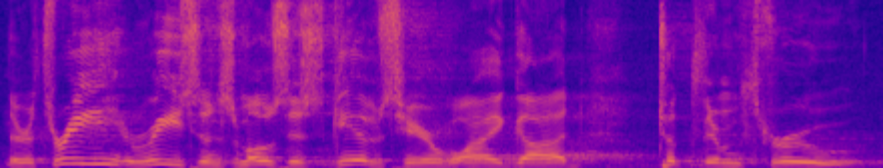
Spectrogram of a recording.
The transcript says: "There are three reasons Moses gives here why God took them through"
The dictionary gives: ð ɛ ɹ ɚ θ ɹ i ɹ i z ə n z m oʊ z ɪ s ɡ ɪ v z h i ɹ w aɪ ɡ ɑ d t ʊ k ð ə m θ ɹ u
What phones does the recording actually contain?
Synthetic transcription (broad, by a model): ð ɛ ɹ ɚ θ ɹ i ɹ i z ə n z m oʊ z ɪ s ɡ ɪ v z h i ɹ w aɪ ɡ ɑ d t ʊ k ð ə m θ ɹ u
